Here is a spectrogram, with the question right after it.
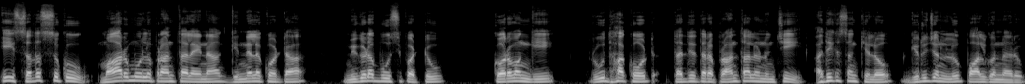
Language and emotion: Telugu, neutral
